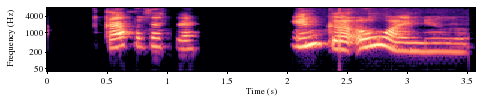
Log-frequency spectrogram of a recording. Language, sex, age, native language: Icelandic, female, 9, Icelandic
